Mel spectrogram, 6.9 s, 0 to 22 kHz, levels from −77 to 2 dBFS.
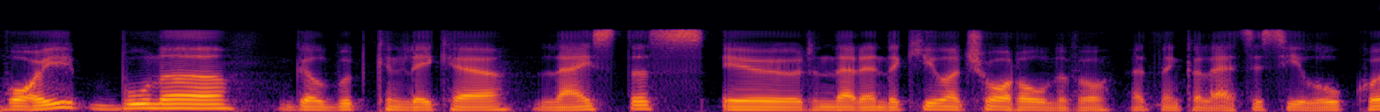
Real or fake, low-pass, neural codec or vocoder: fake; 7.2 kHz; codec, 16 kHz, 0.2 kbps, FocalCodec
